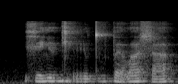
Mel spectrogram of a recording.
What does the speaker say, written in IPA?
xe˧˥lʲo˧˥ɡʲɛ̤˧˩˧rʏ˧˩˧ tʷɛ̤˧˥pɛ˧˩˧lˠa˧˥ ɬa˧˥

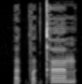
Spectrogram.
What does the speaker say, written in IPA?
ɐ˨k̚fɐ˨k̚ t̪ʰœː˥m

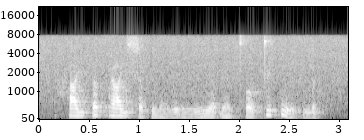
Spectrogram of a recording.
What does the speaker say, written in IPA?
ha˧jʔə˦˥p̚ɣa˧jsə˨˩p̚ mɛ̤˨˩ŋə̤˨˩n mi˧˩ə̯ɗɛ̤˨˩ t̪ʰo˧˩t̪i˦˥t̚ ɲə˨˩p̚mə˨˩t̚

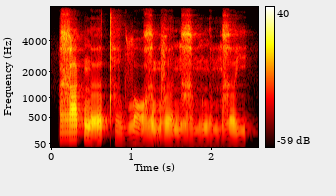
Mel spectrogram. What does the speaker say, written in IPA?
ɣa˦˥k̚ŋə̰ː˧˥t̪ʰə̤˨˩w lɔ˧˩ɣə̰˧˨mvəː˧˩n ɣə̤˨˩mŋə̤˨˩mɣə˧j

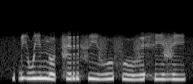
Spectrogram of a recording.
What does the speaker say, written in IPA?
ɓi˦wi˦no˨ t͡sɪ˦rfi˦˨ vu˦fuː˨vɪ˦ hiː˦zi˦

